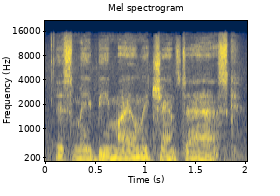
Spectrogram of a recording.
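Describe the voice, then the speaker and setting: A man's voice: sits low, steady tone, moderate pace, a little hiss or hum. An actor playing a possessed monster hunter with a haughty nobleman's ghost inside, mocking and archly formal, in a video game cutscene. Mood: scornful. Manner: mocking, archly formal, old-fashioned speech. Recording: game mix with loud ambience.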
